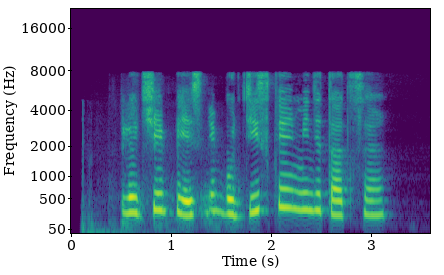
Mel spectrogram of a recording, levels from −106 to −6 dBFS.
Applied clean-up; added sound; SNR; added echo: neural mask model DeepFilterNet 3.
